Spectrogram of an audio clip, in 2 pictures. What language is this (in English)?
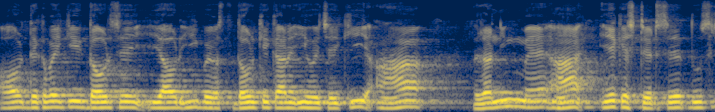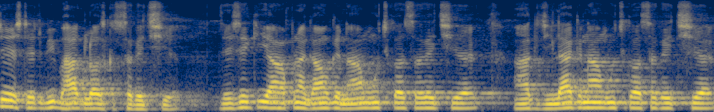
Maithili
